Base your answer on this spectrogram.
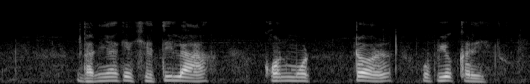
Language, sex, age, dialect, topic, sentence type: Magahi, male, 18-24, Western, agriculture, question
